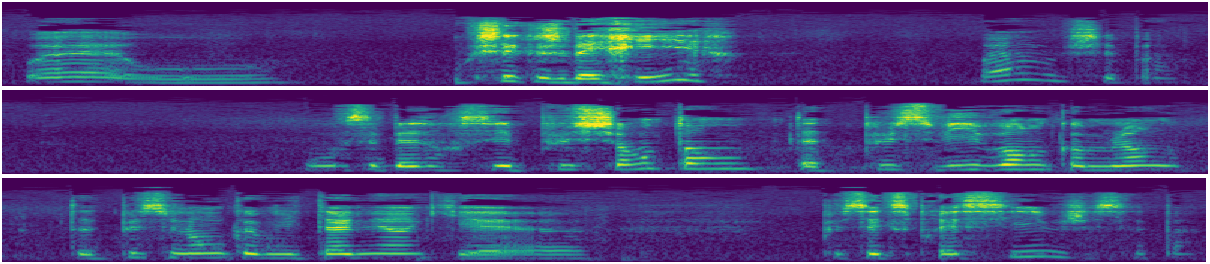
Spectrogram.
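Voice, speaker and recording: A woman's voice: medium pitch, pushed and bright, distant mic. A woman, giving a personal testimony in a hesitant way, with many fillers and phrases that trail off. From Valais, Switzerland. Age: 20s. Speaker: interviewee.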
